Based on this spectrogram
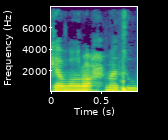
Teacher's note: حَا is going to be from the middle of the throat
